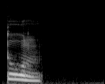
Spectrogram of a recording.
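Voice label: "тун", Komi, female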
